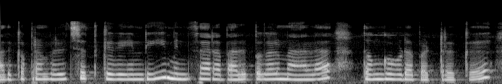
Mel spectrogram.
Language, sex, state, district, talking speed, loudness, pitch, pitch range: Tamil, female, Tamil Nadu, Kanyakumari, 85 wpm, -14 LUFS, 240 Hz, 235-260 Hz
